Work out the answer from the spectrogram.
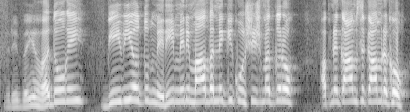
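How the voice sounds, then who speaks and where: A woman's voice: high voice, normal speed, a little mellow, pitched above the performer's own voice, natural voice. Woman acting brusque, irritable young husband. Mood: angry, defiant. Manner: brusque, dismissive. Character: selfish, irritable young husband, careless and defiant.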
